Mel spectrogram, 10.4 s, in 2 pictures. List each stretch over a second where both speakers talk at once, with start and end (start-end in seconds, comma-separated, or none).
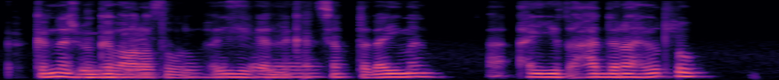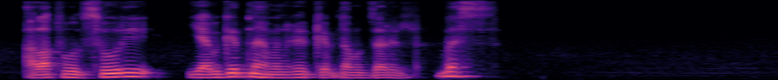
0.5-2.2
